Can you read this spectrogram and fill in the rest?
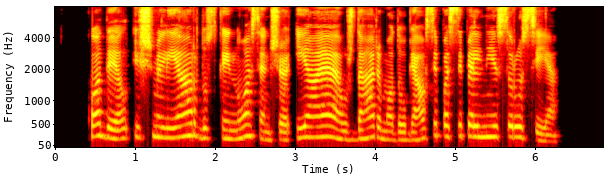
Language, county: Lithuanian, Panevėžys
